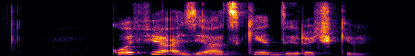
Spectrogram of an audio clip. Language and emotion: Russian, neutral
